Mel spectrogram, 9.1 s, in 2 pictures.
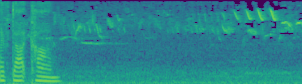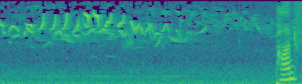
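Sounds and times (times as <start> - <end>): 
speech: 0.0 - 1.0, 8.7 - 9.0
woodland birds chorus: 0.0 - 9.0.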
